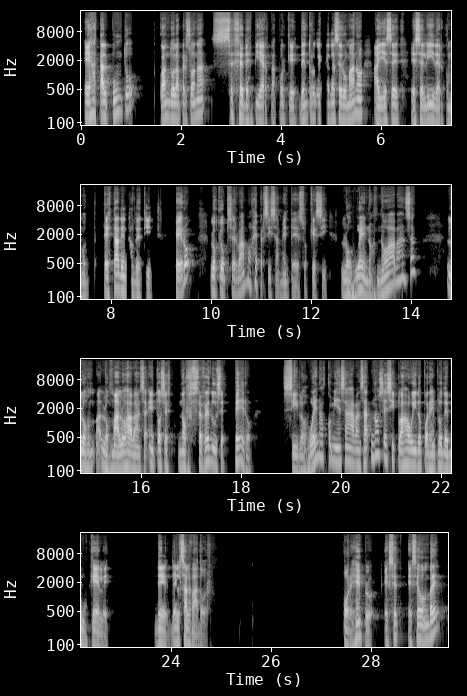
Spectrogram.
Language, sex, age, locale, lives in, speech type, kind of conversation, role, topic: Spanish, male, 55-59, es-VE, Portugal, conversation, unstructured, none, ¿Crees que la corrupción afecta mucho a nuestro país?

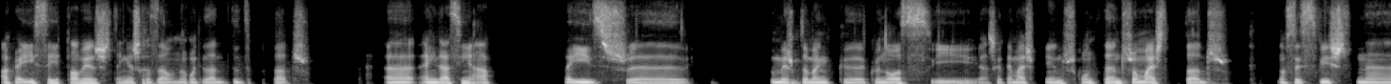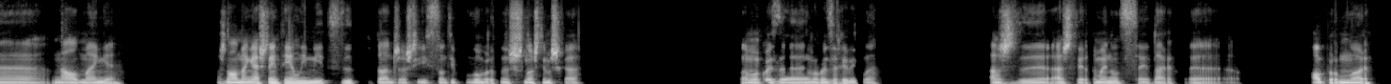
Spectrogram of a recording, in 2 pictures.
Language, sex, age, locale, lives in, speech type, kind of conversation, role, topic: Portuguese, male, 30-34, pt-PT, Portugal, conversation, unstructured, none, O que você acha da importância do voto nas eleições?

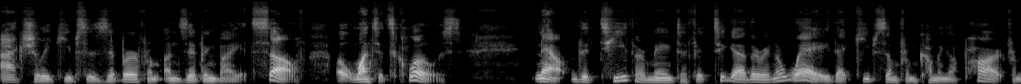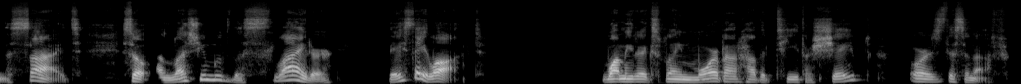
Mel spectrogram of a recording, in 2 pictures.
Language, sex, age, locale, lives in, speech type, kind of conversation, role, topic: English, male, 50-54, en-US, United States, read, expert-assistant, expert, How does a zipper work?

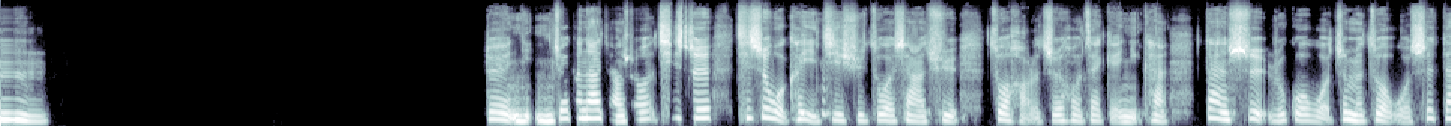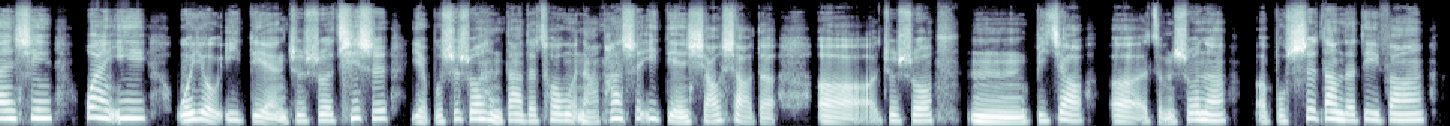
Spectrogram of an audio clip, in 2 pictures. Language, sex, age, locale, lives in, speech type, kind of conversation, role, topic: Chinese, female, 55-59, zh-TW, United States, conversation, podcast, host, 遇到职业倦怠时，你会如何调整自己？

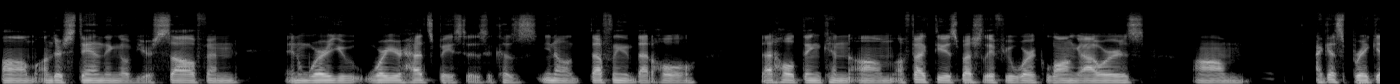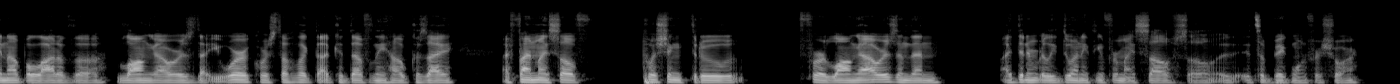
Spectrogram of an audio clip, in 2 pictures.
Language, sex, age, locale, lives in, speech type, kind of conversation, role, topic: English, male, 35-39, en-US, United States, conversation, unstructured, none, What simple rituals help you recharge after a draining day, and how can we support each other?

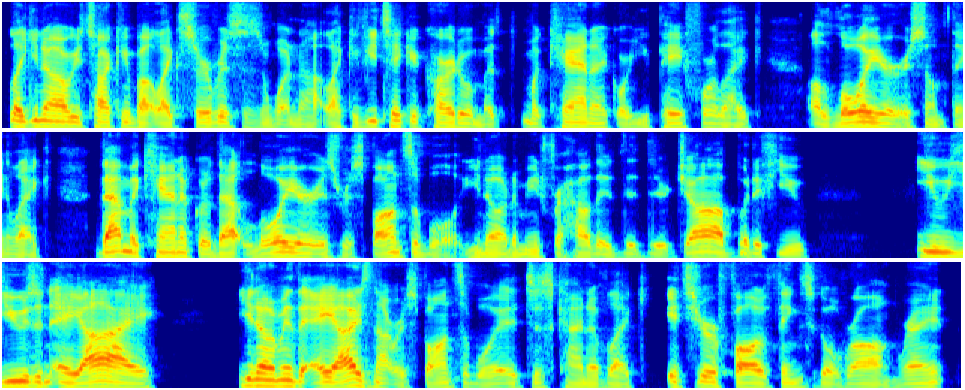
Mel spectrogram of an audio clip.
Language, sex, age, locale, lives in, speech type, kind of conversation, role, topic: English, male, 45-49, en-US, United States, conversation, unstructured, none, How has technology changed the way people learn?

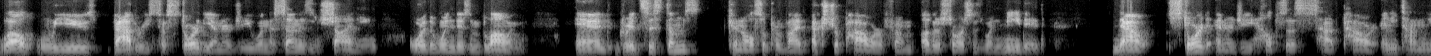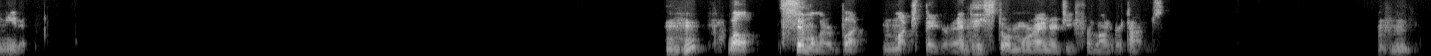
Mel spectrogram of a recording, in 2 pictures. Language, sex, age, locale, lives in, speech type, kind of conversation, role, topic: English, male, 50-54, en-US, United States, read, expert-assistant, expert, How do renewable energy sources like solar and wind power work?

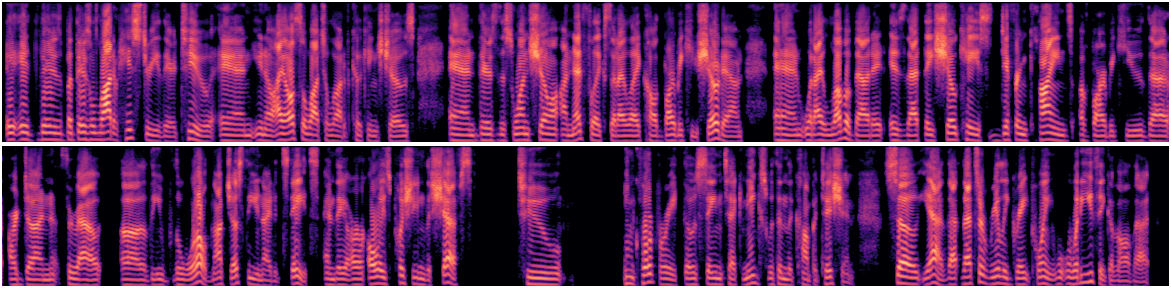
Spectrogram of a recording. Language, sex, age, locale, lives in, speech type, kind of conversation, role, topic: English, male, 35-39, en-US, United States, conversation, unstructured, none, When traveling with people who prefer different paces, how do you keep everyone happy?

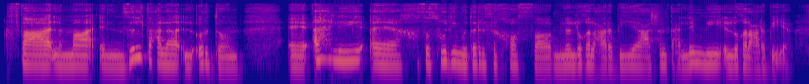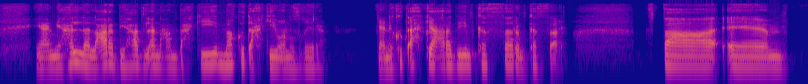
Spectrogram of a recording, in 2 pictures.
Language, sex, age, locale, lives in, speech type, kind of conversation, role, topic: Arabic, female, 35-39, ar-JO, United States, conversation, unstructured, none, إيه دور القراية في إنها تطوّر مهارات الكتابة عند الطلبة؟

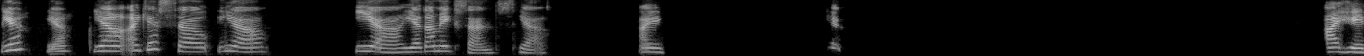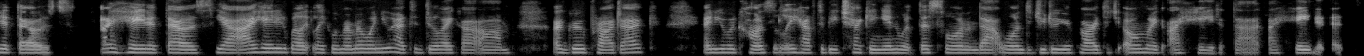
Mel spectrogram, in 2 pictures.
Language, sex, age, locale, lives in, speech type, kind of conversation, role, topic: English, female, 40-44, en-US, United States, conversation, unstructured, none, Do you prefer learning alone or with others?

